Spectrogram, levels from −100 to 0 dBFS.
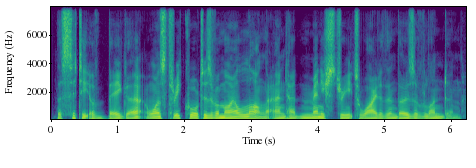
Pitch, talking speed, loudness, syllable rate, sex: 105 Hz, 190 wpm, -17 LUFS, 4.5 syllables/s, male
